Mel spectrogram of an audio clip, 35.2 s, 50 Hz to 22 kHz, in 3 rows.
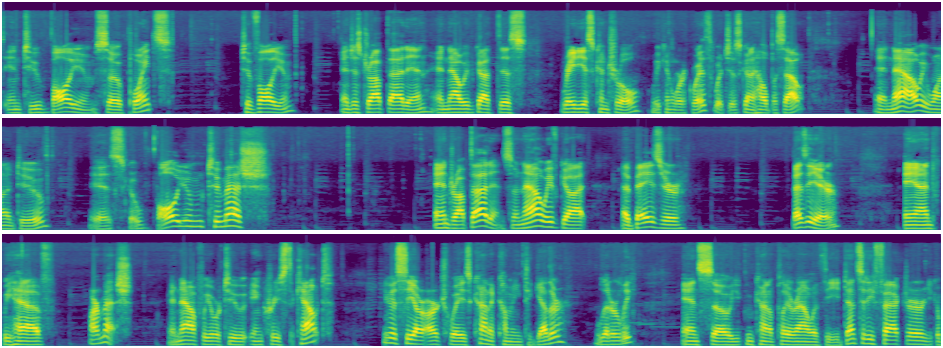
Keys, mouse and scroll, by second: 7.1-8.3 drag, 10.0 click, 12.2 space, 17.9-22.8 middle drag, 23.6 KP_7, 26.1-29.9 drag, 31.8 middle click, 32.6-34.1 drag, 34.9-35.2 drag.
